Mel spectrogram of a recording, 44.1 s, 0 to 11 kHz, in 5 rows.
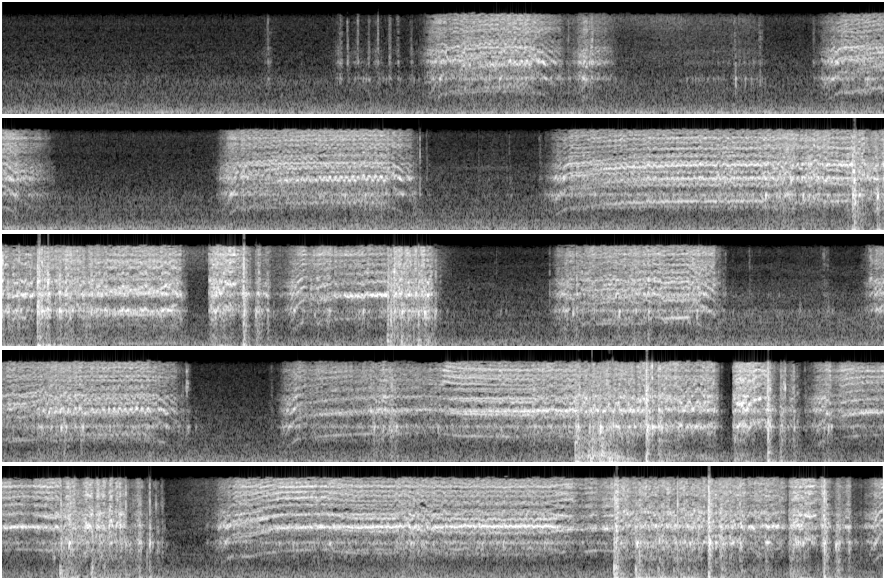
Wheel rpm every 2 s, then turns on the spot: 0, 0, 110, 10, 50, 80, 90, 150, 200, 220, 160, 90, 60, 150, 80, 220, 210, 160, 90, 210, 190, 200.
12-14 24-26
